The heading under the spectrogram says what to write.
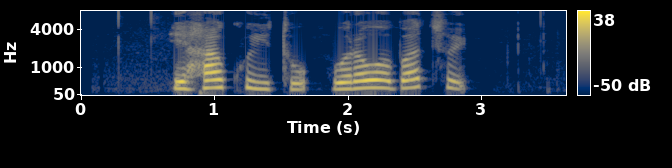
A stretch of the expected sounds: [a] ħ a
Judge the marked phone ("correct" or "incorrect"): incorrect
